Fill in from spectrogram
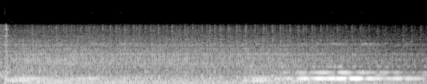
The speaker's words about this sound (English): Deep in the Everglades, graveyard for secrets and sins, an outboard motor rumbles a funeral dirge late into the night.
